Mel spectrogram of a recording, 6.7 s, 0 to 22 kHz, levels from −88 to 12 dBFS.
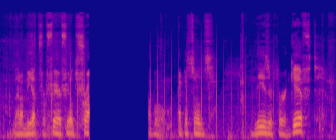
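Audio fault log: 1.41–5.47 s, train of clicks: about 30 regular clicks at 6.9 per second, peaking some 15 dB above the sound, likely from interference injecting pulses.
1.78–2.98 s, audio dropout to silence: 1.19 s of complete silence without room tone, likely a lost input while silence kept being recorded.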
